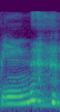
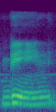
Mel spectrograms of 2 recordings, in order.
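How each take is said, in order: First: The word is said as one syllable. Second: The word is said as two syllables. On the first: The speaker calls it wrong. "I always said bean" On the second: The speaker calls it right. "I don't know if I say it right now, but I'm trying"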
